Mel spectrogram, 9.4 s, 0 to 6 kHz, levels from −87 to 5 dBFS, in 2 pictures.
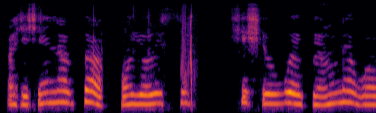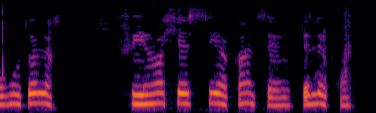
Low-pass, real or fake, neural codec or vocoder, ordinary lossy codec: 5.4 kHz; real; none; AAC, 48 kbps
